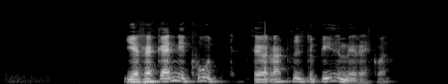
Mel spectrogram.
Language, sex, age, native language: Icelandic, male, 60-69, Icelandic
